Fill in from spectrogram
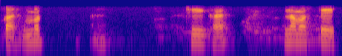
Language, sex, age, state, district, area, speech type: Hindi, female, 60+, Uttar Pradesh, Mau, urban, conversation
